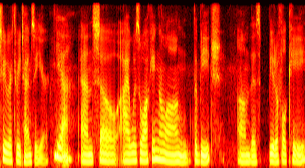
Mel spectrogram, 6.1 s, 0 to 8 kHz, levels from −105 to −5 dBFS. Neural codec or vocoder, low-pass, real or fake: none; 7.2 kHz; real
